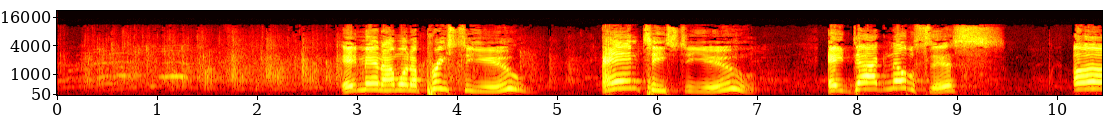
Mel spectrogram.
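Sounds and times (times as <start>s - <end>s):
seated audience clapping hands: 0.0s - 5.4s
speech: 2.8s - 4.8s, 5.4s - 7.0s, 7.7s - 9.4s, 10.2s - 10.4s.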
